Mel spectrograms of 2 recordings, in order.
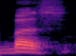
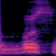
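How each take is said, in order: First: बस with an uh sound; uh vowel. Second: बुस with a short oo; wrong oo vowel. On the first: Teacher reading out "bus" for learners, बस with uh. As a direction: say बस with uh, not oo. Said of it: "यू का तलफ़ुज़ आ होता है". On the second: Teacher warning against a misreading, बुस with short oo. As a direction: say बुस with oo instead of uh. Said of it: "इसको बुस नहीं पढ़ेंगे". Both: Shown as a demonstration.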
